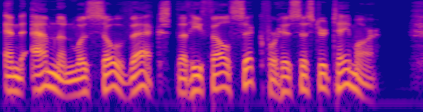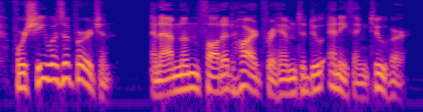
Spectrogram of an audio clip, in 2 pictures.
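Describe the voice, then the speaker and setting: Low-pitched man narrating scripture solemnly. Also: sing-song, normal speed, a bit bright, dry recording, studio quality.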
